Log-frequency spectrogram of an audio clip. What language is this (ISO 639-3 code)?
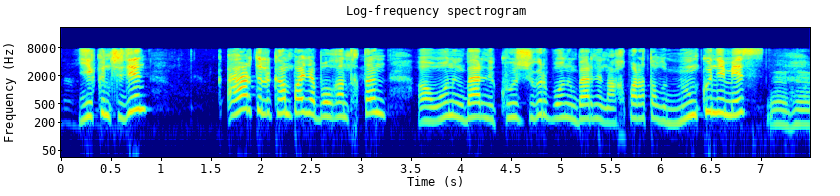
kaz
